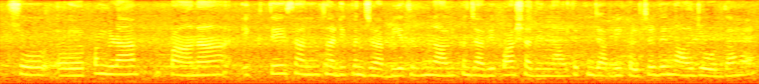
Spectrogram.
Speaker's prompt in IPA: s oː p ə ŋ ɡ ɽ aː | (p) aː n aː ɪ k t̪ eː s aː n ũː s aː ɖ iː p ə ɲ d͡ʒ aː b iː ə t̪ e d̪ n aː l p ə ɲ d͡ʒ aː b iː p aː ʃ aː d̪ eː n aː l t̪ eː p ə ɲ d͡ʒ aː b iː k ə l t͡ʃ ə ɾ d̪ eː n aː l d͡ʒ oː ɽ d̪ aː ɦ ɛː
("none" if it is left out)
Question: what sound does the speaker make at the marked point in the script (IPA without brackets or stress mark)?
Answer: p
